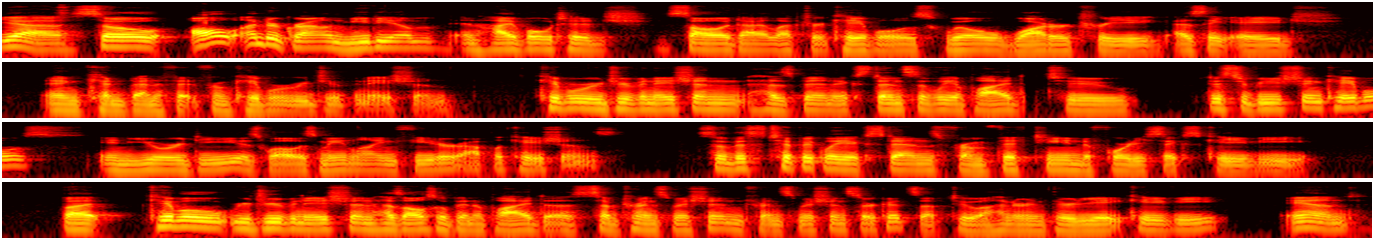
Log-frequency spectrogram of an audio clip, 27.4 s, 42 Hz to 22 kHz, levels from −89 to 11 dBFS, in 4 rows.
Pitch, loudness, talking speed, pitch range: 110 Hz, -21 LUFS, 145 wpm, 100-125 Hz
